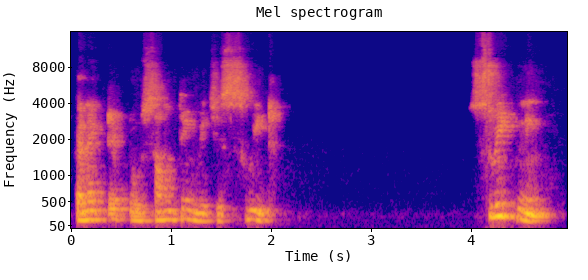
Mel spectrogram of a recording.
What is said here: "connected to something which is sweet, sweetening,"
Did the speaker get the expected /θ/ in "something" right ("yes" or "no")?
no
